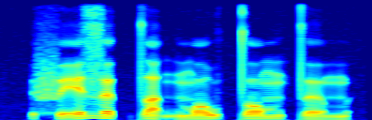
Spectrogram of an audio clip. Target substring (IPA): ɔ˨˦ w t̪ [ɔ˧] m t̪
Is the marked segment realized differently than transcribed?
no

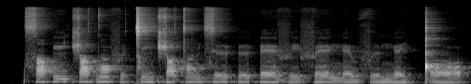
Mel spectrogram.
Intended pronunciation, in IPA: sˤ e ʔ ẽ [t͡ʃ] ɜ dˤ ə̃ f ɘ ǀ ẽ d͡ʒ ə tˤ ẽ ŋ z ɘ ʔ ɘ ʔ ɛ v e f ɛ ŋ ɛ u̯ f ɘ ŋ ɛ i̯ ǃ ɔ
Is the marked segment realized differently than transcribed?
no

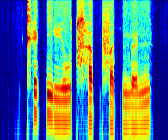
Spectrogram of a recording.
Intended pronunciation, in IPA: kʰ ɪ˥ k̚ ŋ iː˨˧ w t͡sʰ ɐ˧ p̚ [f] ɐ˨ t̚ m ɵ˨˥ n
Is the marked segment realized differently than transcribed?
no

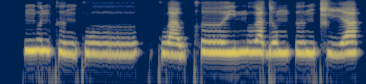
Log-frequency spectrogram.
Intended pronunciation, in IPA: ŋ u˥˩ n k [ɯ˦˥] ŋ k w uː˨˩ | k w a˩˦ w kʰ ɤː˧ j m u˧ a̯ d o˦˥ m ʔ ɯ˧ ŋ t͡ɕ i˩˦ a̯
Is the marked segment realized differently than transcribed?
yes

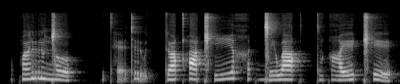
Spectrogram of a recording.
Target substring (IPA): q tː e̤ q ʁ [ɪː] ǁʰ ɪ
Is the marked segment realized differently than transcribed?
no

